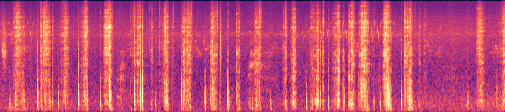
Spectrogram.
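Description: Knife blade scraping and cutting bark off a tree trunk in quick, irregular strokes, exposing fresh wood underneath. The strokes stop about eight seconds in, with one more near the end.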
